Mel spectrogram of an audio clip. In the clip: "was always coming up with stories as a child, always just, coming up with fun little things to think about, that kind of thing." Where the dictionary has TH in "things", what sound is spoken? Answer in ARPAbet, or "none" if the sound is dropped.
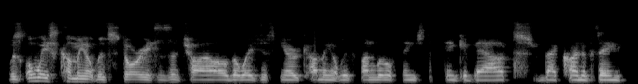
TH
